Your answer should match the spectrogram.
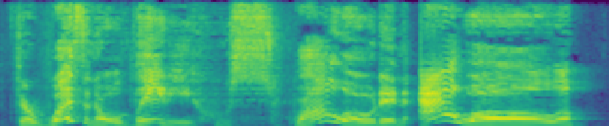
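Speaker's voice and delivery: put-on reading to children. Teacher reading a picture book to kids, lively and loud. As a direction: read it out big for little listeners. Reads rhyming book aloud.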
